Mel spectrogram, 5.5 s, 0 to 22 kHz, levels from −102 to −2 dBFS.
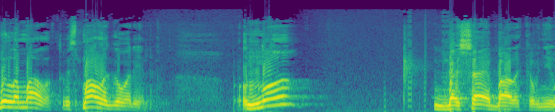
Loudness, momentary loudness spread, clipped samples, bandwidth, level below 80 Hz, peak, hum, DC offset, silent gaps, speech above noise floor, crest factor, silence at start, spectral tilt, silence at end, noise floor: -10 LUFS; 18 LU; 0.2%; 12 kHz; -42 dBFS; 0 dBFS; none; under 0.1%; none; 39 dB; 12 dB; 0 s; -5.5 dB/octave; 0 s; -48 dBFS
